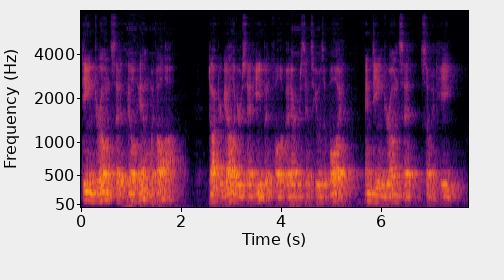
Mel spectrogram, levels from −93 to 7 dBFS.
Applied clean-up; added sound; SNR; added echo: neural separator model SepFormer DNS4.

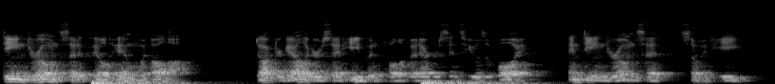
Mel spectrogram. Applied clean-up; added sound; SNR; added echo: classical method WPE with log-MMSE.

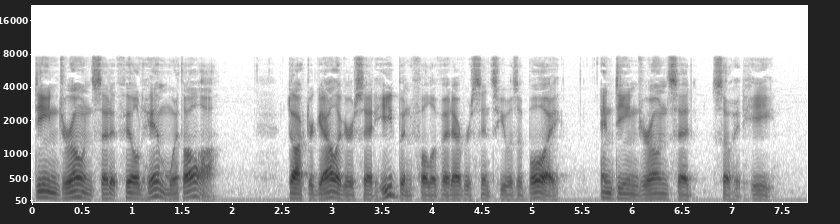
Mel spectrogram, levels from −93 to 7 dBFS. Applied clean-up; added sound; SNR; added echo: none; none; none; none.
